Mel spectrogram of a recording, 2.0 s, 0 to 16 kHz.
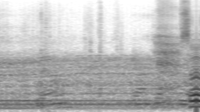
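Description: Receiver audio from an SDRplay RSP2 run by CubicSDR on a Raspberry Pi 3, tuned to a harmonic of a local AM broadcast station in upper sideband: a steady drone of several low tones. A man's voice starts near the end.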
